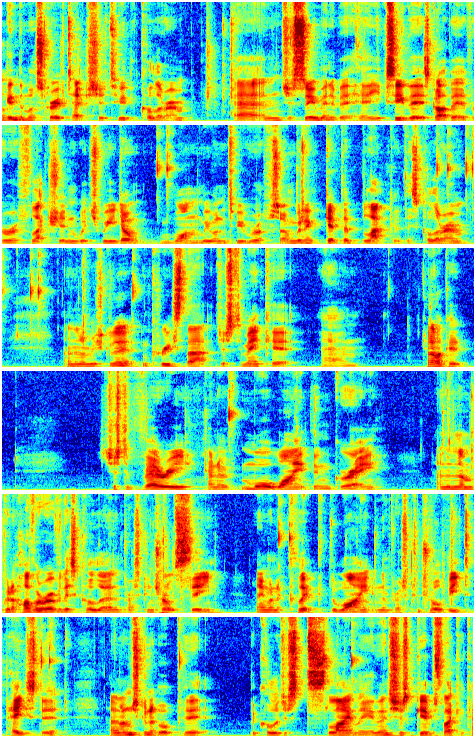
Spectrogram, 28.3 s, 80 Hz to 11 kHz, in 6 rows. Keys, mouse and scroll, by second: 1.9-2.6 scroll up 9, 2.8 shift+middle click, 6.2 click, 9.0 click, 9.7 click, 20.4 ctrl+c, 21.6 click, 23.1 ctrl+v, 23.9 click.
